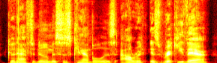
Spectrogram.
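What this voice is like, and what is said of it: Polite, formal phone voice. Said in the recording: “you had your best phone voice.”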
